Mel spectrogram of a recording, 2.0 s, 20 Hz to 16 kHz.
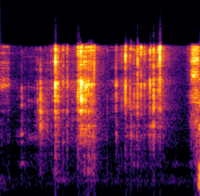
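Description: Hard plastic body-mount parts for a Traxxas TRX4 RC truck being handled and set down on a wooden table: two short clusters of light clicks and rattles.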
